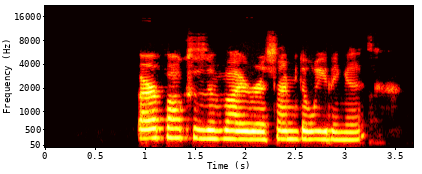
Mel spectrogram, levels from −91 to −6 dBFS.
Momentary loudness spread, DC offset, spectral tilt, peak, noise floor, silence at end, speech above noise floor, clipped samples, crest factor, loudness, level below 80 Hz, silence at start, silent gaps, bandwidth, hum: 10 LU; under 0.1%; -4.5 dB/octave; -2 dBFS; -89 dBFS; 0.5 s; 74 dB; under 0.1%; 16 dB; -16 LUFS; -74 dBFS; 0.95 s; none; 9 kHz; none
